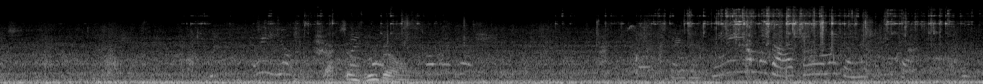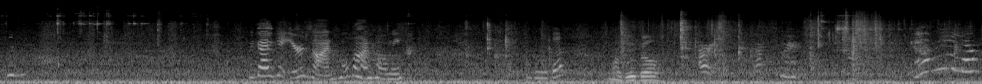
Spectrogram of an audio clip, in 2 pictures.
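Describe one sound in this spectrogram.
A woman talks to dogs close by.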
